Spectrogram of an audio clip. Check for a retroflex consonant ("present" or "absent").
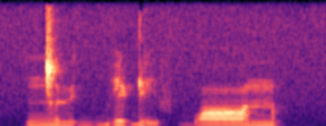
present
